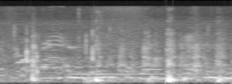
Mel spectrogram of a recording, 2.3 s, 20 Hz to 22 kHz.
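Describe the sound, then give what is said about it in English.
A poodle pants in quick, rhythmic breaths, with a few sharper gasps standing out. A voice murmurs faintly underneath. “I thought poodles are meant to be in the 102nd most intelligent breed.”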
